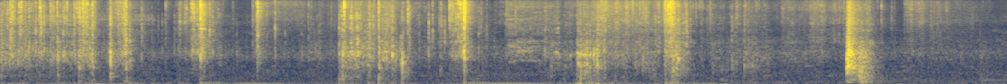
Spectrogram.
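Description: Cardboard packs rustle and tap as they are handled.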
